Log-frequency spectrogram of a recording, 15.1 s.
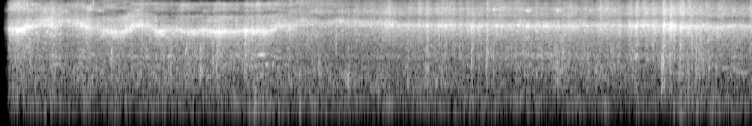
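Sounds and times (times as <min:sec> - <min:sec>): train rumble and rush: 0:00.1 - 0:15.0.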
